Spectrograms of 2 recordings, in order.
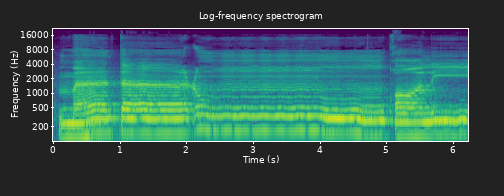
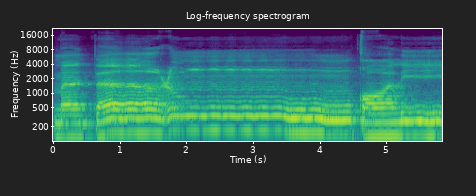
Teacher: Tanwin bertemu dengan huruf qaf namanya ikhfa. Samarkan bunyi domahtainnya ya. Yang asalnya mata'un jadi samar mata'un qalil.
